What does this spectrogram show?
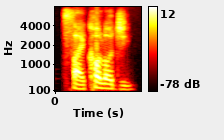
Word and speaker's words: psychology: is kind of Silent for example the word psychology you can see that the p is silent and if you are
